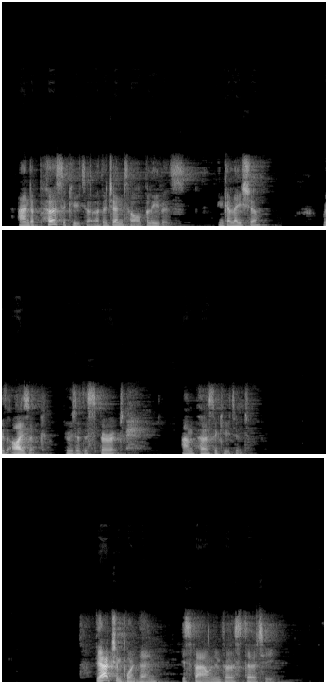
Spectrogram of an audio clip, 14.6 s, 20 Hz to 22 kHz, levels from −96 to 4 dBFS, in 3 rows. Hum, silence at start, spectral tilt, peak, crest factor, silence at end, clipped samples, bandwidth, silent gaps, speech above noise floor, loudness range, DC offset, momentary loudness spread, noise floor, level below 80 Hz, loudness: none; 0.25 s; -2.5 dB/octave; -2 dBFS; 28 dB; 0.75 s; under 0.1%; 7.4 kHz; 4.23-4.37 s, 4.75-4.80 s, 8.88-9.32 s, 9.38-9.76 s, 9.99-10.85 s; over 61 dB; 14 LU; under 0.1%; 20 LU; under -90 dBFS; -64 dBFS; -27 LUFS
